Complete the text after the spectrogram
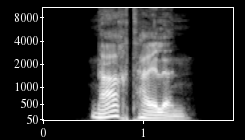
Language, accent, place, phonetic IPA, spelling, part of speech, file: German, Germany, Berlin, [ˈnaːxtaɪ̯lən], Nachteilen, noun, De-Nachteilen.ogg
- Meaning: dative plural of Nachteil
